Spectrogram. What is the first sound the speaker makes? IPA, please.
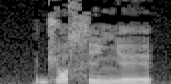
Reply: d͡ʒ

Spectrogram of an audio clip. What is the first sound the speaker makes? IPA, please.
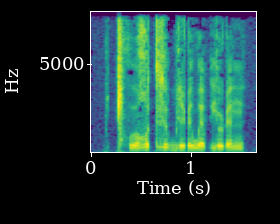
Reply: ǀʰ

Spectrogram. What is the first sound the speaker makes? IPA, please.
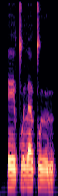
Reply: e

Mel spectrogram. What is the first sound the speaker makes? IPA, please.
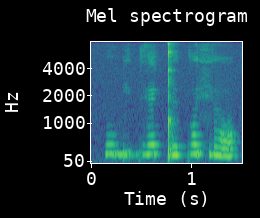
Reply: u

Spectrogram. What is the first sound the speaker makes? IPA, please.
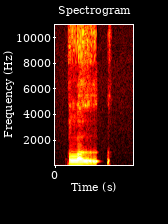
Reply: lˠ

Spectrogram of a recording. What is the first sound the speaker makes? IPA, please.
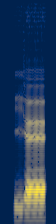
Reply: j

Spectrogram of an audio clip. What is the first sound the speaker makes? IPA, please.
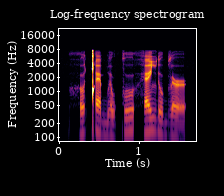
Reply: h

